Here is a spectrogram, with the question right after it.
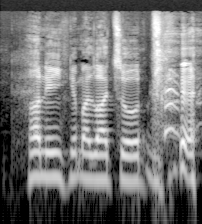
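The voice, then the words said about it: Imitates another person's voice. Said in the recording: “I don't know why that was the accent I went with.”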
